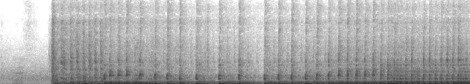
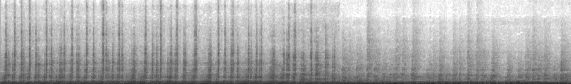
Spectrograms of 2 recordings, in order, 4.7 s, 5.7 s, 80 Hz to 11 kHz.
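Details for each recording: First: First start of a Wave Blaster jet ski after a 701-to-1100 engine swap, with temporary exhaust pipes. It starts abruptly into a harsh, crackling, very loud two-stroke rattle at fast revs. No cooling water flows through the exhaust; owner suspects the water pipes are plumbed wrong. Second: Wave Blaster jet ski after a 701-to-1100 engine swap, running after a rubber O-ring was removed to increase cooling water flow for a warm silicone pipe. Loud, raspy, even two-stroke roar with rapid steady pulses and no misses or stumbles. Normal running.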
